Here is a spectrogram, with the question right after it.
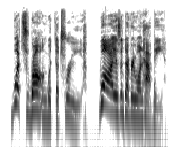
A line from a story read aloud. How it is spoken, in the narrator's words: snapped the elder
